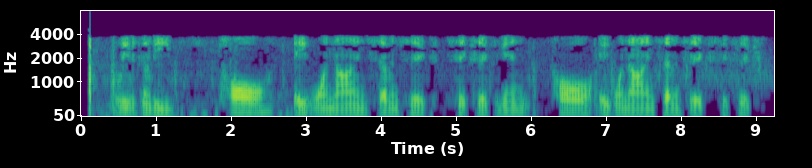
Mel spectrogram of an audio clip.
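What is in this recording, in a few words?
Police Patrol (Dispatch)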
